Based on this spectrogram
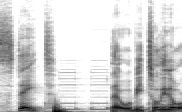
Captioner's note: buzzer beeping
